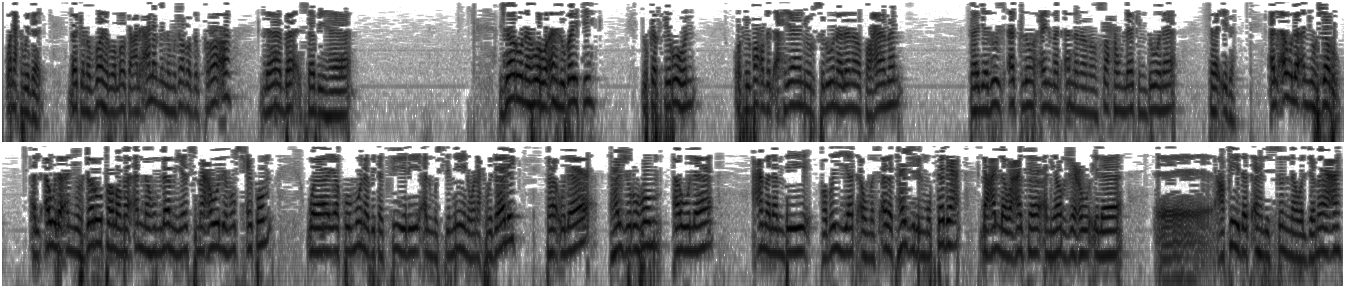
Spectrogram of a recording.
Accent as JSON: {"language": "Arabic", "country": "Egypt", "said": "يعني بالتوقيت الصيفي عندنا في مصر"}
